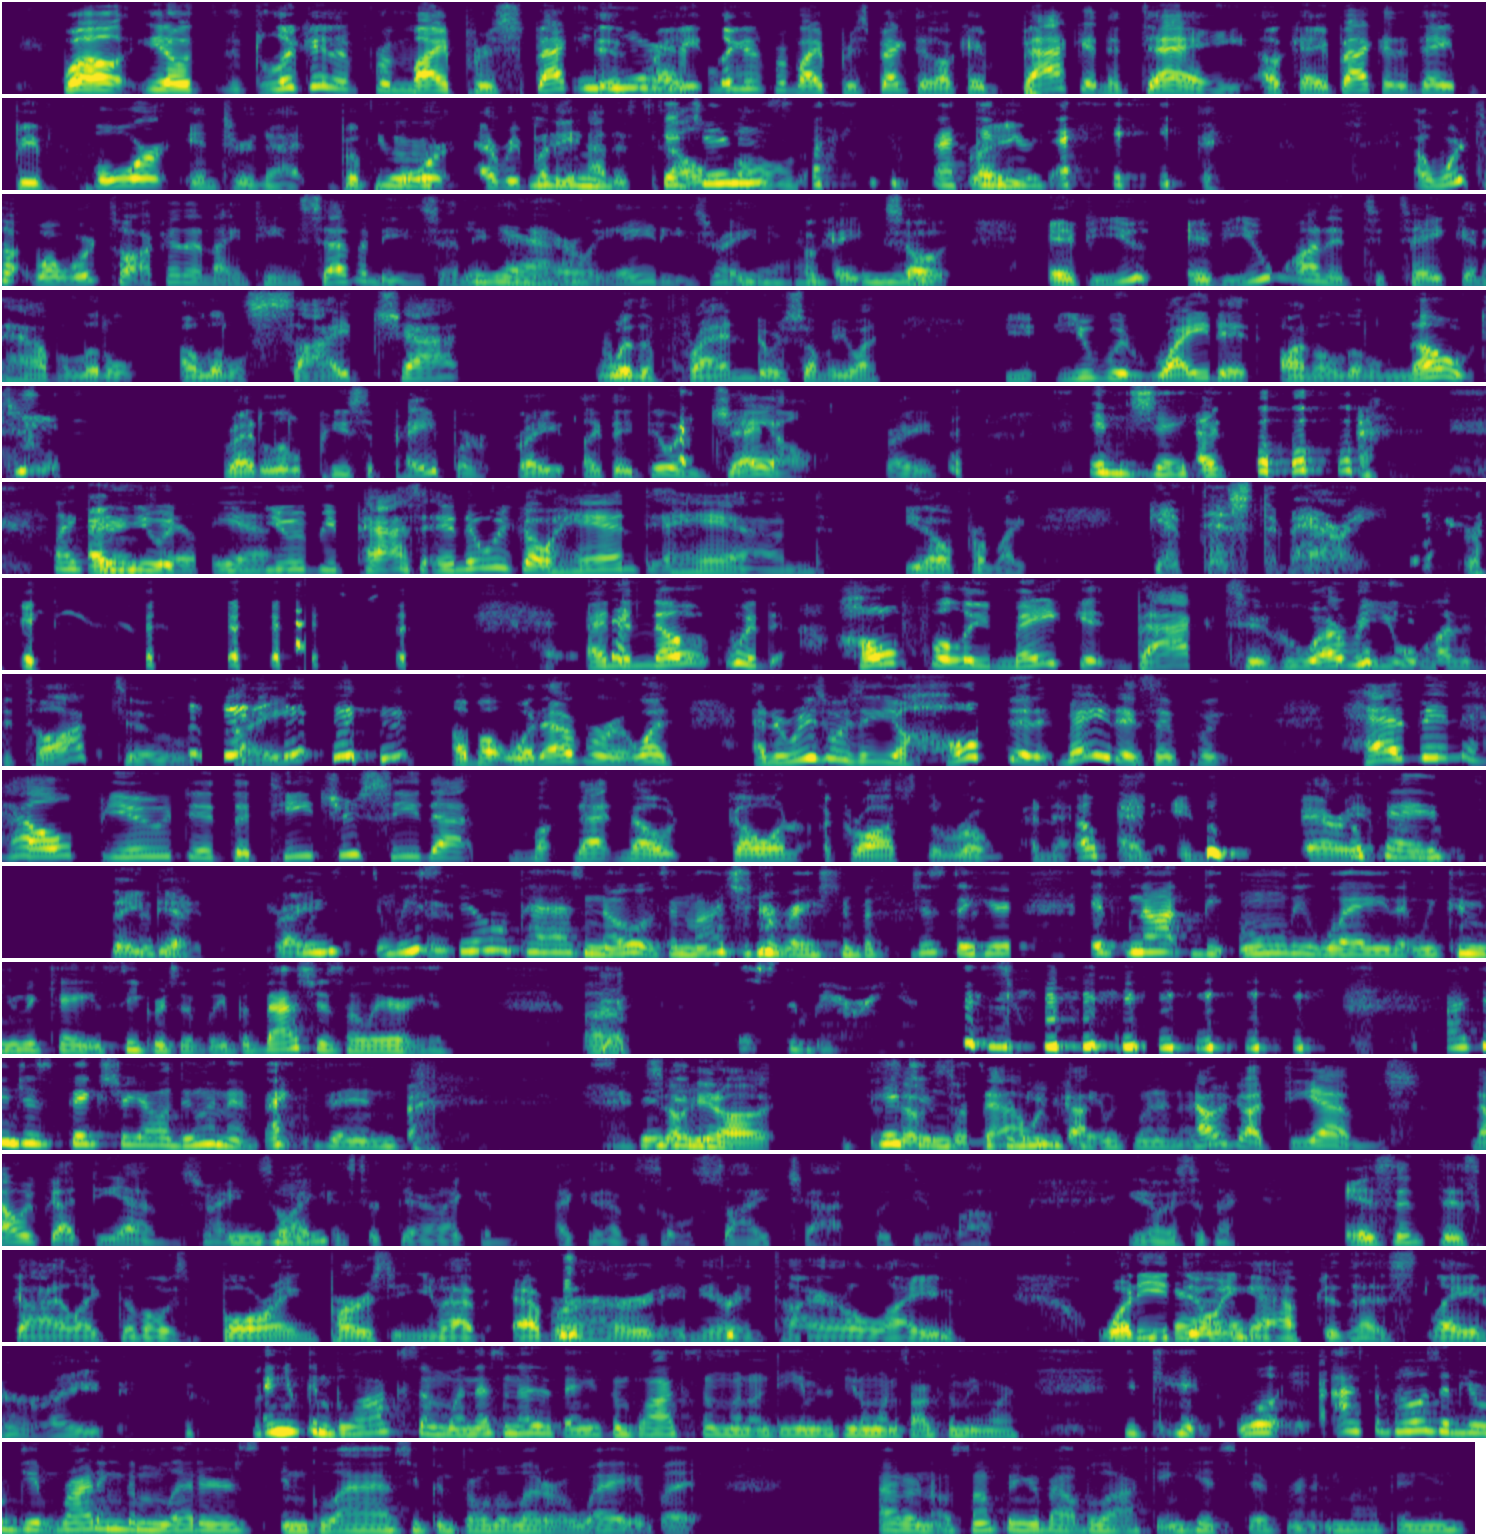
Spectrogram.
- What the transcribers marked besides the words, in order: tapping; chuckle; laughing while speaking: "day"; sneeze; chuckle; laughing while speaking: "jail?"; chuckle; put-on voice: "Give this to Mary"; laugh; laughing while speaking: "right?"; laugh; other background noise; chuckle; laugh; chuckle; laughing while speaking: "generation"; chuckle; chuckle; put-on voice: "Sister Mary Ann"; laugh; laughing while speaking: "back"; chuckle; chuckle; chuckle
- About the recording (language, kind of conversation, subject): English, unstructured, Do you feel more connected when learning online or in a classroom?
- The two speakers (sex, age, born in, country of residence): female, 20-24, United States, United States; male, 70-74, United States, United States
